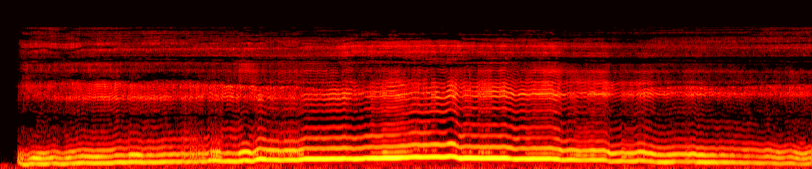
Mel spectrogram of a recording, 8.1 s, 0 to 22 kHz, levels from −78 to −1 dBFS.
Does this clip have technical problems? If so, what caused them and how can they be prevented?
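Yes. This music has the smeared, swirly top end of transcoding between lossy codecs all the way through, with nothing above 11.3 kHz. It most likely passed through a low-rate MP3, something around 48 kbit/s, and was then re-encoded as WMA near 64 kbit/s. The second encoder wasted bits on the first one's artefacts and added its own, so both sets layer together. To prevent this, always encode once from the original lossless master.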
